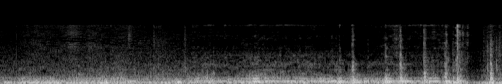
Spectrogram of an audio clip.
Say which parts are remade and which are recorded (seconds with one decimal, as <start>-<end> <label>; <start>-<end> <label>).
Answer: 0.0-1.9 recorded; 1.9-4.5 remade; 4.5-5.0 recorded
